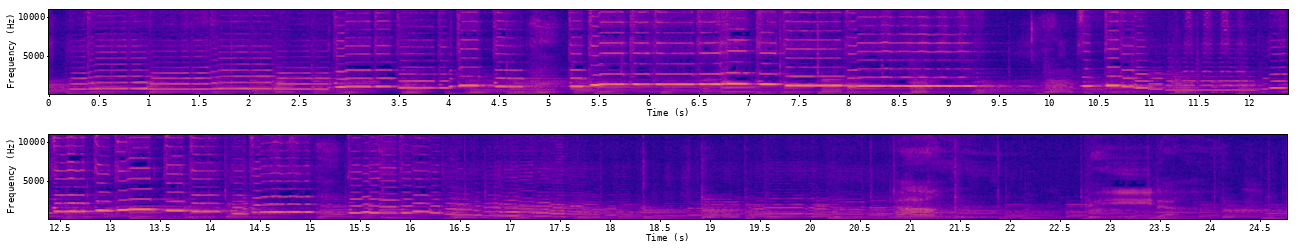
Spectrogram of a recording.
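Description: Instrumental break in a trad jazz tune: a silver flute plays the melody over strummed resonator guitar chords and a ukulele bass line. The flute is loudest in the first half and plays more softly later on.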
